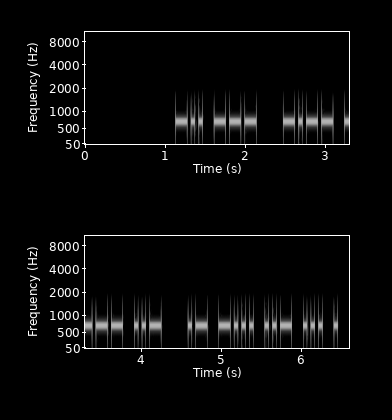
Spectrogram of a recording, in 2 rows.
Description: Morse code, heard as a keyed tone, about 25 wpm, 700 Hz. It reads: DO YOU ABUSE
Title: Sentences from Top 1300 Words 25wpm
